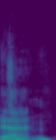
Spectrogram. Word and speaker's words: Tooting: Is it Tooting? – Yeah.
